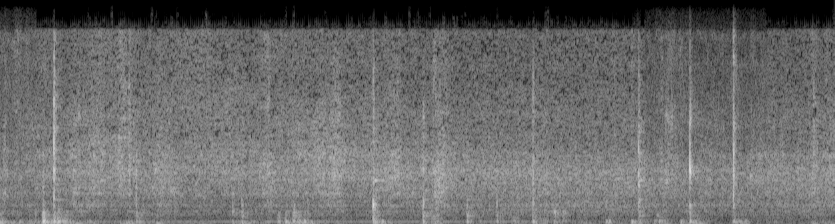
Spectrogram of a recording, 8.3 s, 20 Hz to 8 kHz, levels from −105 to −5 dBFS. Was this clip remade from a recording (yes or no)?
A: no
